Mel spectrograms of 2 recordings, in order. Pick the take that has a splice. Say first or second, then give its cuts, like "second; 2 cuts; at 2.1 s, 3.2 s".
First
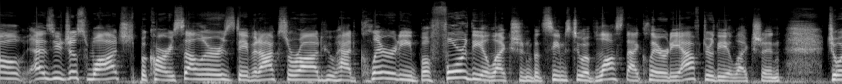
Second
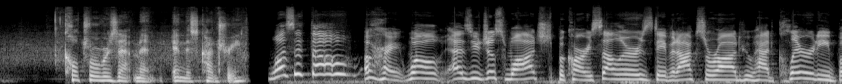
second; 1 cut; at 2.5 s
